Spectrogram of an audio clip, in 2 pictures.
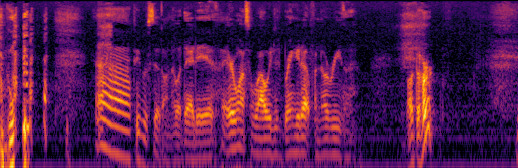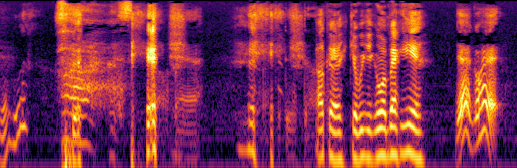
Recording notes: Forgive the sound quality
